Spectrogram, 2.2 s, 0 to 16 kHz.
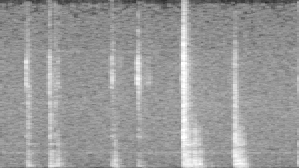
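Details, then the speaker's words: RCA Victor R35 tube radio during voltage rechecks: sharp, uneven intermittent ticks over a quiet background, about seven in two and a half seconds; owner suspects something loose or a noisy tube, a recurring noise. "I got something loose I've been I've chased that noise down down several times before and it seems to have come back H well anyway maybe I got a noisy tube"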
